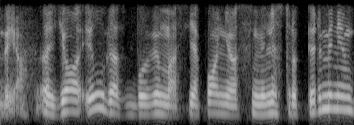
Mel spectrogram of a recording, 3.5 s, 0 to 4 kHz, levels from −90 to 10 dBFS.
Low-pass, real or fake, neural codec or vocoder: 3.6 kHz; real; none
